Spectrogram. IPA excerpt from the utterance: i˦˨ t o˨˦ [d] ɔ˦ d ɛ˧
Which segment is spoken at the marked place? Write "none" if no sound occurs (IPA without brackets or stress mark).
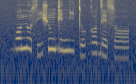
ɡ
